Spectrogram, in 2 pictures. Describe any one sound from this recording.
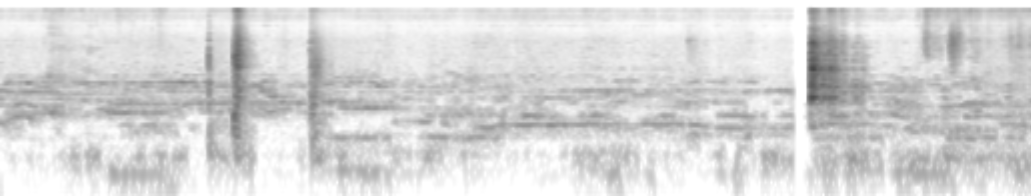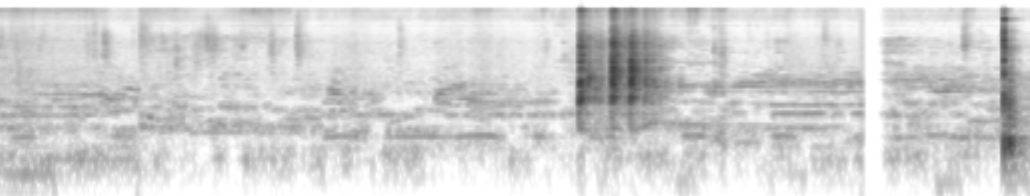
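A metal scoop scrapes through soft ice cream.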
